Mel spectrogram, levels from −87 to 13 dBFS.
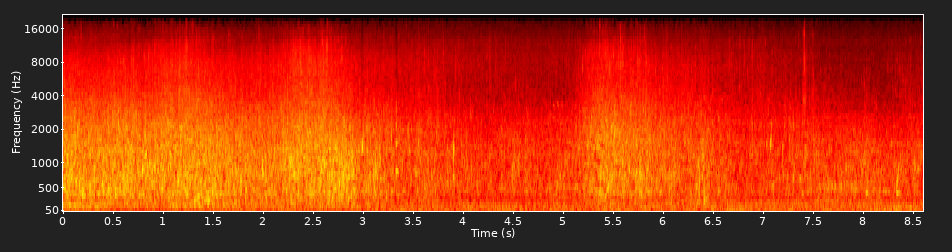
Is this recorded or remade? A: recorded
